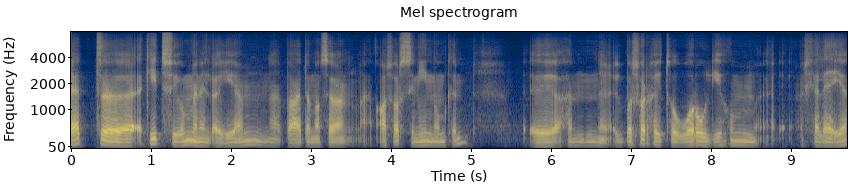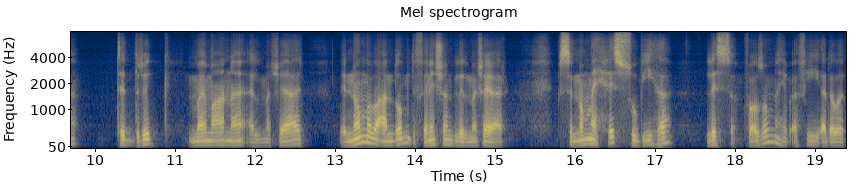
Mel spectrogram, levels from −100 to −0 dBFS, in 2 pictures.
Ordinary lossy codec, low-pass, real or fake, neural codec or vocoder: none; none; fake; codec, 16 kHz, 0.7 kbps, FocalCodec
